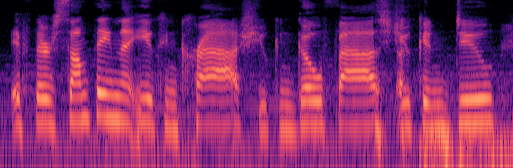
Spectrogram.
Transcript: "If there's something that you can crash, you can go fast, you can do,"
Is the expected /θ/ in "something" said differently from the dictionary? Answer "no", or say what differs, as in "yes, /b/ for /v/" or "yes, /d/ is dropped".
no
